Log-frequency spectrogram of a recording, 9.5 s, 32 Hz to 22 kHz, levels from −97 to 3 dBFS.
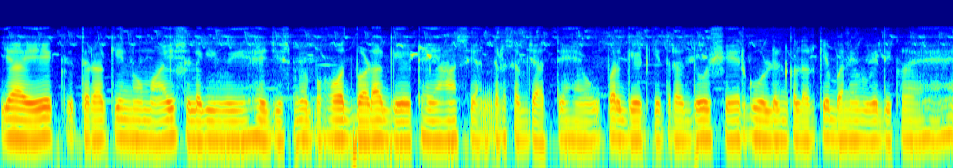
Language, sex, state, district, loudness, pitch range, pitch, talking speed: Hindi, male, Uttar Pradesh, Varanasi, -27 LUFS, 100-105 Hz, 100 Hz, 205 wpm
